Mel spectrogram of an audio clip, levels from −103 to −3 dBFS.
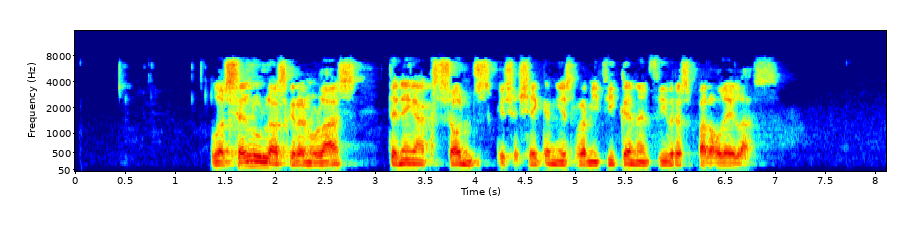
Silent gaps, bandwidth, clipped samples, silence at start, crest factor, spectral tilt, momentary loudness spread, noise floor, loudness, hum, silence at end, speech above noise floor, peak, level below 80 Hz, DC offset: none; 7.8 kHz; under 0.1%; 1.35 s; 16 dB; -3.5 dB/octave; 9 LU; -77 dBFS; -16 LUFS; none; 1.15 s; 62 dB; 0 dBFS; -56 dBFS; under 0.1%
